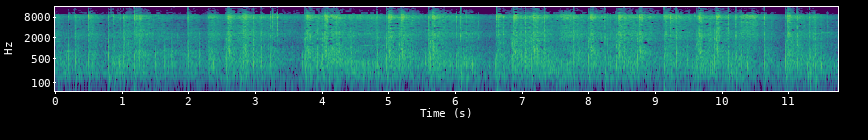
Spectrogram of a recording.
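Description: New Year fireworks and firecrackers going off in a dense barrage: many rapid, overlapping bangs and crackles with hardly a gap, briefly easing a little before 4 s in.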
